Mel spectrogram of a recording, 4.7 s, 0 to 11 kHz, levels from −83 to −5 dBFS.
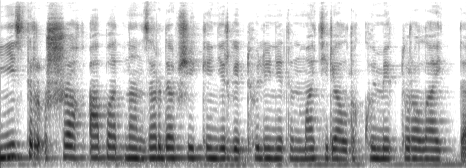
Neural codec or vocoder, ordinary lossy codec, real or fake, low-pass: none; none; real; none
